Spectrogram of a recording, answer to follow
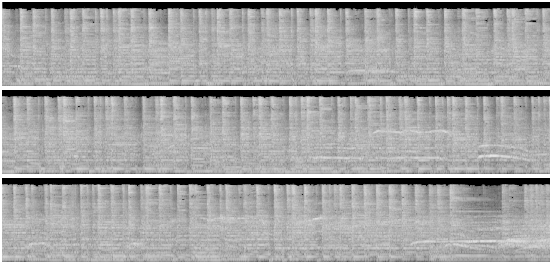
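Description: Acoustic guitar strummed steadily in an instrumental passage of a live solo song, the chords ringing on without a break.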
